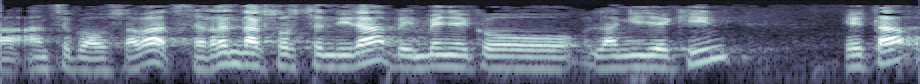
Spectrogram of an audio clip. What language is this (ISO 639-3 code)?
eus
